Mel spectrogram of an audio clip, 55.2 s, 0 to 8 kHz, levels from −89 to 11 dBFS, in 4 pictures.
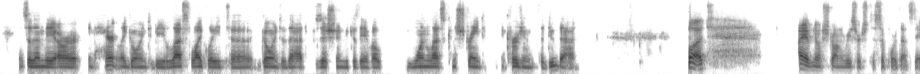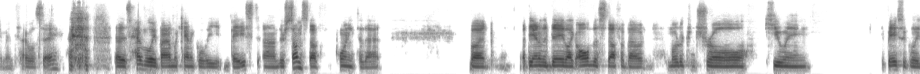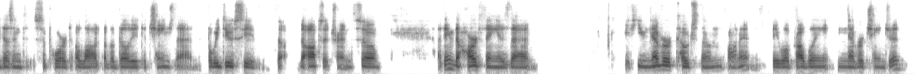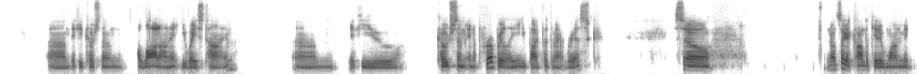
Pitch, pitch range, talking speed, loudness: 105 Hz, 100-115 Hz, 155 wpm, -24 LUFS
